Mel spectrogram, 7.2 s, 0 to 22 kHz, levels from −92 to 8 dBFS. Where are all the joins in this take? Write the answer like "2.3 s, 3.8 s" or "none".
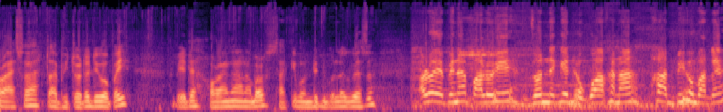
4.0 s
